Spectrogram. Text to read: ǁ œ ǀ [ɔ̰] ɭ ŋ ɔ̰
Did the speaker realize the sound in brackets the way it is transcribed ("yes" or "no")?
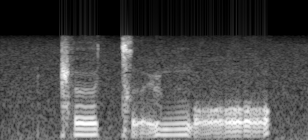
no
